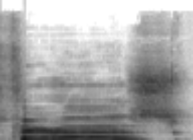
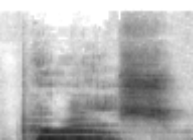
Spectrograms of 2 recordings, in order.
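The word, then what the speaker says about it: Pharez: the P like you the pH is in Hebrew but by the time you get to the Greek it's p so it's farz or Perez it goes through just a slight change in pronunciation that's all I find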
